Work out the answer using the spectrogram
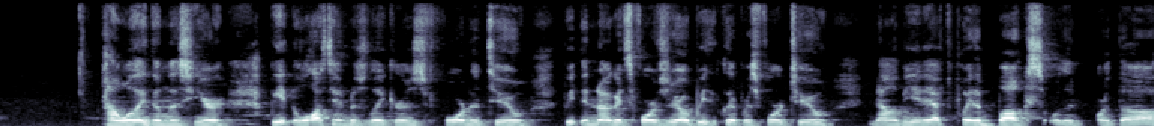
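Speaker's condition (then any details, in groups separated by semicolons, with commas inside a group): No condition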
